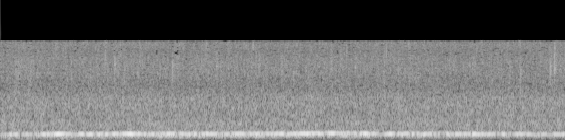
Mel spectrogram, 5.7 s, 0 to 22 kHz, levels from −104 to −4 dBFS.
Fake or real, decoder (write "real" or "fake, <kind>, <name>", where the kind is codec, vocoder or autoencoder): real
